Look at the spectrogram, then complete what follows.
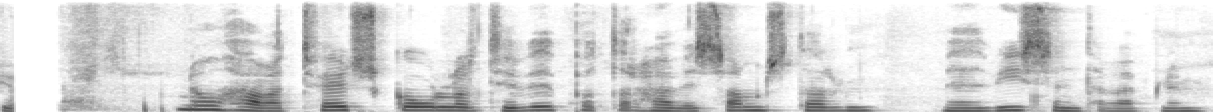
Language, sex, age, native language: Icelandic, female, 30-39, Icelandic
